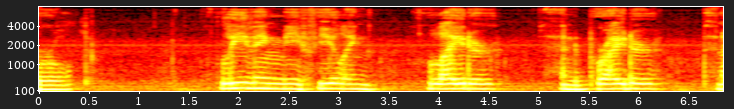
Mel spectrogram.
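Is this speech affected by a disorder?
Yes: ALS; breathing increasingly difficult.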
